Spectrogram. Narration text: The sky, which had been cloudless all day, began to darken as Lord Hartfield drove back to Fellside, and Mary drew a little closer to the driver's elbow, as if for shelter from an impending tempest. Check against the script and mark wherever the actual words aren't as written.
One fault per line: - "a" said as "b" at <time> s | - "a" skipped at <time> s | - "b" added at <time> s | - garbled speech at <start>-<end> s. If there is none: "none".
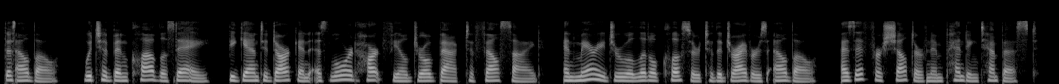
- "sky" said as "elbow" at 0.1 s
- "all" skipped at 1.8 s
- "from" skipped at 9.2 s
